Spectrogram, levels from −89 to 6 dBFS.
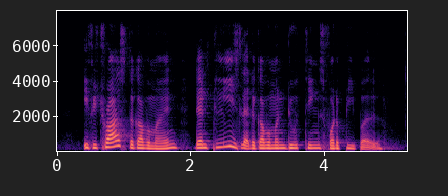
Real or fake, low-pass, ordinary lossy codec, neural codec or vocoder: real; 7.2 kHz; none; none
